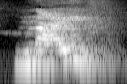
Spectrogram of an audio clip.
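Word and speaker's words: knife: नाइफ, यदि आप शब्दों का इतिहास पढ़ेंगे तो कभी इसको कनीफ पढ़ा जाता था।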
